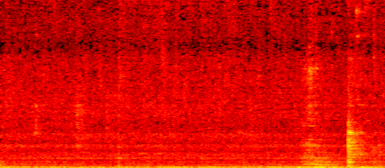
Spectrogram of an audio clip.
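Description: Crushed garlic frying in a pan for Telugu atukula chuduva, a steady close sizzle with soft stirring scrapes and a brief sharper clatter near the end.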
